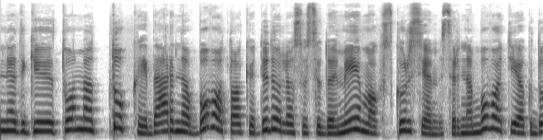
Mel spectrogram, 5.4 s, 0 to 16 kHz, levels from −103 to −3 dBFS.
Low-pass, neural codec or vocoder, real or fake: 14.4 kHz; none; real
